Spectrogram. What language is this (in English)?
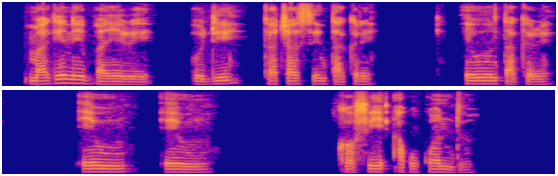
Igbo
